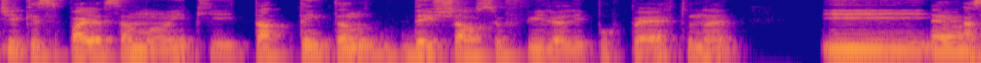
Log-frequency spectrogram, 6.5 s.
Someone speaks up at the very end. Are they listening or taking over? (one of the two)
listening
